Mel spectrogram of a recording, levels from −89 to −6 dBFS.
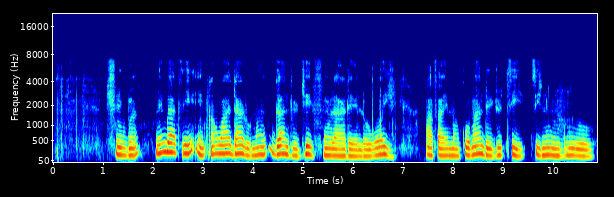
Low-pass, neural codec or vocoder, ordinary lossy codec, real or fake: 7.2 kHz; codec, 16 kHz, 4.8 kbps, FACodec; none; fake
